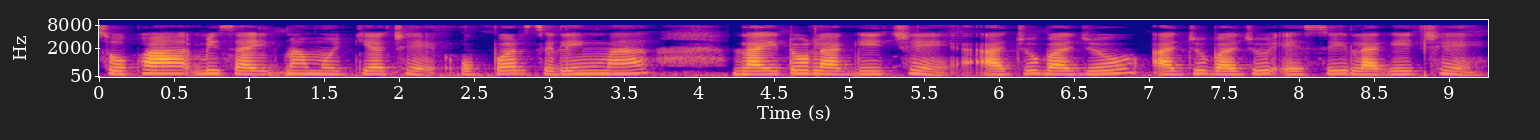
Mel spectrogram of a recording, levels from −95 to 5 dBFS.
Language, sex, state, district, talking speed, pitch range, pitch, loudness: Gujarati, female, Gujarat, Valsad, 110 wpm, 185-205 Hz, 195 Hz, -19 LUFS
